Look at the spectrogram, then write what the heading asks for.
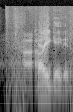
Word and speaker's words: corrugated: Even stronger material, very rare, corrugated cardboard. Corrugated, wow, I've never heard of that. How do you say that? It's corrugated. Corrugated? Yeah, it's not as complicated as you tried to make it.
